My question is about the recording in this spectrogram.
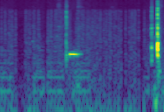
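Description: Near silence, with a faint click and a short electronic beep about a second in.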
